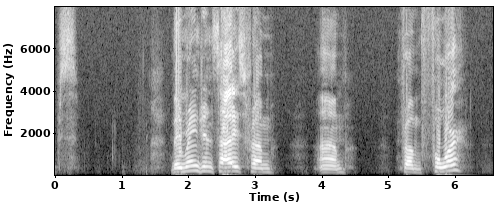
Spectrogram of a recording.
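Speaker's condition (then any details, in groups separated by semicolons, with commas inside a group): Cerebral palsy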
